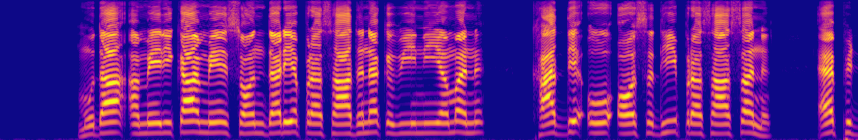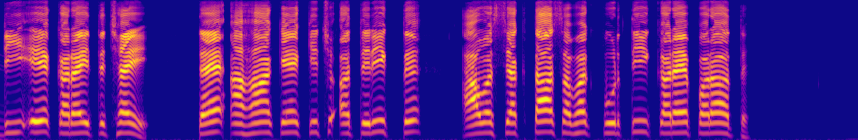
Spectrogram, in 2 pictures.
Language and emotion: Maithili, neutral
